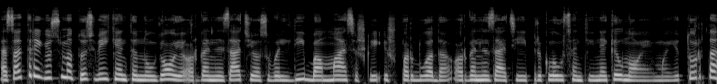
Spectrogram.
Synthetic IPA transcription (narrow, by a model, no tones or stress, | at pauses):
ɛsɐt̪ʲɾʲɛjʊsmʲɛt̪ʊsʋʲɛɪkʲɛnʲt̪ʲɪnɒʊjoːjɪɔɾɡɐnʲɪzɑːt̪sʲɪjoːsʋɐlʲd̪ʲiːbɐmɑːsʲɪʃkɐɪʔɪʃpɐɾd̪uɔd̪ɐʔɔɾɡɐnʲɪzɑːt̪sʲɪjɛɪpʲɾʲɪklˠɒʊsɐnʲt̪ʲiːnʲɛkʲɪlˠnoːjɛmɐit̪ʊɾt̪ɐ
